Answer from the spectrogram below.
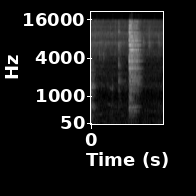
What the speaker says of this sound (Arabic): ده نحمر الثوم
